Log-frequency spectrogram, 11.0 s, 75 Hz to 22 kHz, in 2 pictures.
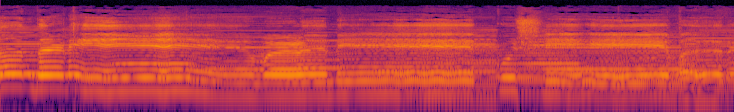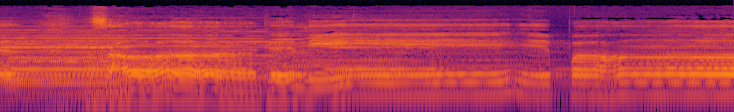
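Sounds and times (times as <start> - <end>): harmonium: 0.0 - 11.0
man singing held notes: 0.0 - 11.0.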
